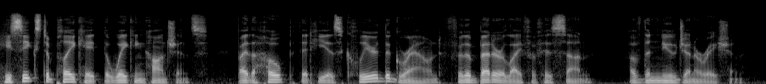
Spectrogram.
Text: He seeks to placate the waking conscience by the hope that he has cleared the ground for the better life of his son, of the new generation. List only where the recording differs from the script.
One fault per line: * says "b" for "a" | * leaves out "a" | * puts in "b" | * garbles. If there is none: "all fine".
all fine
